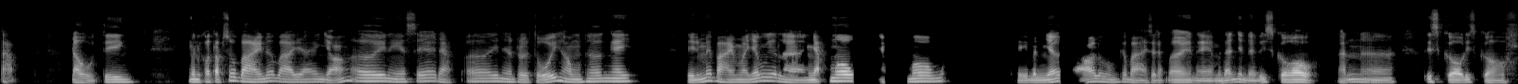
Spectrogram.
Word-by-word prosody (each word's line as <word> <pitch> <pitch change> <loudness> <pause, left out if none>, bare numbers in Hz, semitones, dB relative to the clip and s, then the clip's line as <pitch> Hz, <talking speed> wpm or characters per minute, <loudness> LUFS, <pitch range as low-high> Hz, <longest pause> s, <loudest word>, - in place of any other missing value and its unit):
tập - - -7 0.5
đầu 95 -3 0
tiên, 115 0 +1 0.6
mình 115 -1 +2
còn 125 - 0
tập 115 - +2
số 175 - 0
bài 125 -6 +3
nữa 150 +3 -2
bài, 120 -5 -1
à, 120 +1 -4
"Nhỏ 110 - -2
ơi" 150 -1 +3
nè, 125 -3 -2
"Xe 145 +4 -3
đạp 115 -7 -5
ơi" 140 +1 -3
nè, 130 -3 -2
rồi 110 -3 -2
"Tuổi 115 +9 +2
hồng 120 -6 0
thơ 135 +1 0
ngây". 145 0 0 0.5
Thì 100 - +1
nó 110 +4 +1
mấy 165 - +1
bài 110 -8 0
mà 110 0 -1
giống 135 +9 0
như 165 -1 0
là 110 -8 0
nhập 105 -1 +3
môn 155 0 +8 0.3
nhập - - -8 0.2
môn 140 +2 +2
á, 155 0 -10 0.7
thì 95 0 -1
mình 100 0 0
nhớ 120 +6 +4
rõ - - 0
luôn 120 -5 -3
cái 115 - -4
bài 100 -4 -2
"Xe 95 - -4
đạp 90 - -8
ơi" 105 0 +1
nè, 85 -2 -2
mình 85 0 -2
đánh 95 +4 +1
trên 115 - 0
điệu 90 -2 -2
disco 110 -1 +5 0.2
đánh, 115 +4 -3
a, 100 -3 -3 0.3
disco 120 -5 +2
disco. 100 -4 -3
115 Hz, 220 wpm, -24 LUFS, 105-140 Hz, 0.7 s, môn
